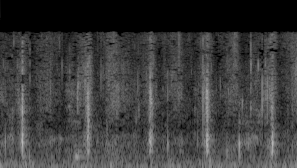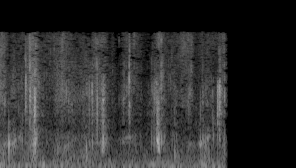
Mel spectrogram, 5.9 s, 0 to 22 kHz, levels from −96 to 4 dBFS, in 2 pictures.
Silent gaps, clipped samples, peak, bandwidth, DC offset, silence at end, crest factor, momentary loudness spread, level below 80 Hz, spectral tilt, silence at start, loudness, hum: none; under 0.1%; -10 dBFS; 11.5 kHz; under 0.1%; 0.7 s; 30 dB; 10 LU; -54 dBFS; -2 dB/octave; 0 s; -38 LUFS; none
